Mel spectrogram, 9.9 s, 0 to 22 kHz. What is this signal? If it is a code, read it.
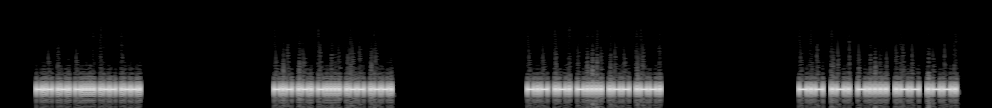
Morse code, heard as a keyed tone, about 57 wpm, 700 Hz. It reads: KR6WP KR6WP KR6WP KR6WP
